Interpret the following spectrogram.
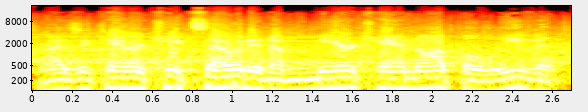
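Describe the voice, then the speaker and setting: A man calling a wrestling match play-by-play, his voice jumping up in pitch and volume on big moves and near-falls. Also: brisk, background noise. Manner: excited calls that rise on big moves and pin counts. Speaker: wrestling commentator. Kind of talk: play-by-play commentary.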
